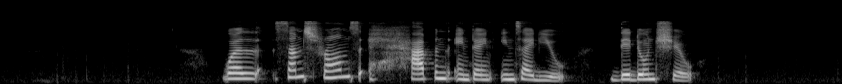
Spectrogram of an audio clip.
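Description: Nothing stood out on listening to this speech; the call microphone processing it passed through trims the lowest bass and leaves nothing above 8 kHz, as expected for that path.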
